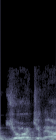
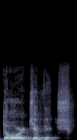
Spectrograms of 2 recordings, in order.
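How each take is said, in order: First: "Georgievich" now starting with a J sound; corrected pronunciation. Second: "Dorjevich" begun with a hard D; wrong first letter. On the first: Host echoing guest's correction, "Georgievich" pronounced with initial J. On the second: Host guessing at guest's last name, "Dorjevich" mispronounced with a D. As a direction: say "Dorjevich" with D in place of J. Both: Real, not acted. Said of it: "I pronounced the wrong letter".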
